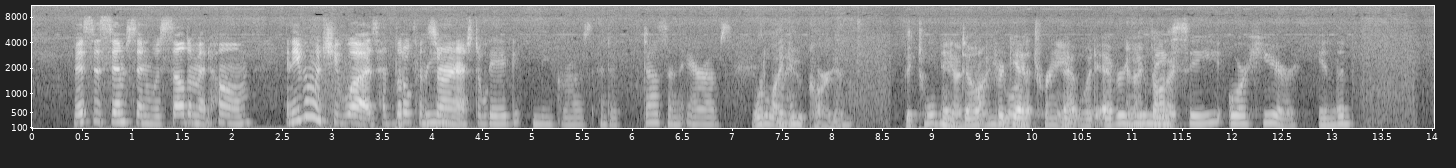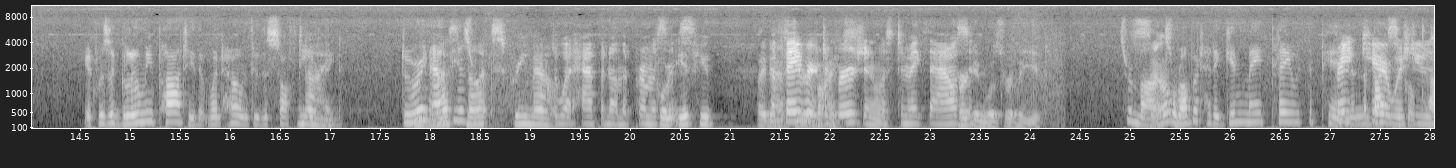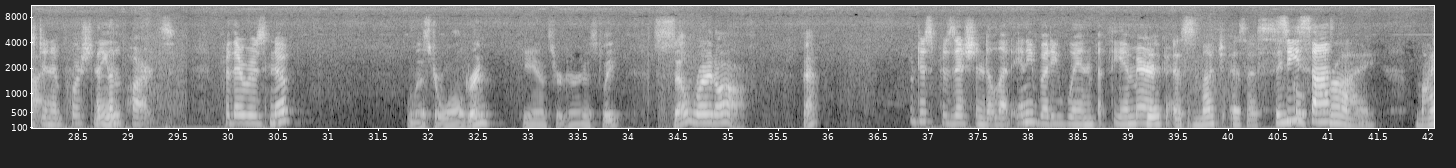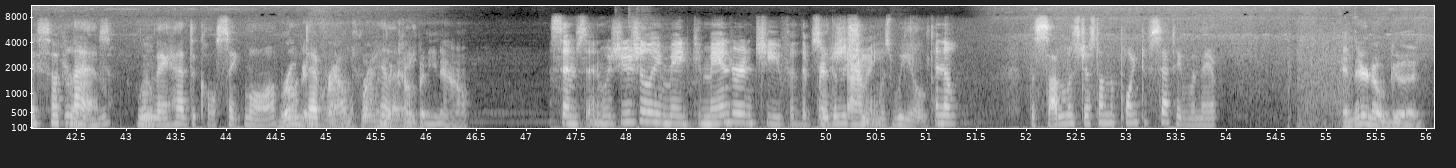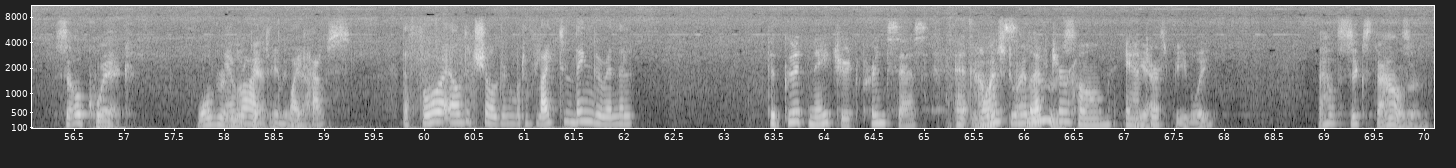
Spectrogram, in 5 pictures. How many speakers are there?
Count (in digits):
5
